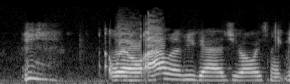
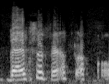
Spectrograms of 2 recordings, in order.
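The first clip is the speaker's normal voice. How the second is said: ordinary delivery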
